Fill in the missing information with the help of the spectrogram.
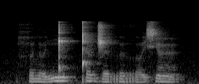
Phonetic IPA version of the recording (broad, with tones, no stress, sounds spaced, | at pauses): h ə˧ l ə˨˦ e̯ ŋ͡ǃ u˦ k ǃ ɛ˧ ɖ͡ʐ ɛ˨ r ə˧ r ʌ˨˦ e̯ ɕ æ̃˦˨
